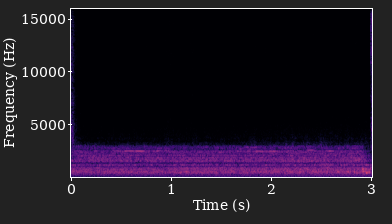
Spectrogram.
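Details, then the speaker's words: Mobile radio set up with a large antenna for static mobile use: a constant rushing hiss, cut off above the voice range, with a faint rapid buzz under it. Persistent interference noise is wiping out the distant stations. "when conditions allow it's like i say this noise doesn't seem to be dropping anytime soon and it's it's wiping like the distant stations out which is a shame"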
